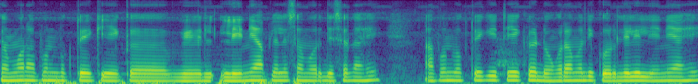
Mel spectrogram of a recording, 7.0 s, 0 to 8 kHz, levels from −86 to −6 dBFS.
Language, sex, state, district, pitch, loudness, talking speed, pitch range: Marathi, male, Maharashtra, Aurangabad, 140 Hz, -18 LUFS, 165 wpm, 130-145 Hz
